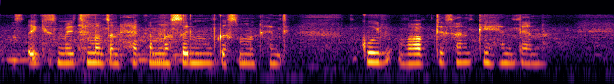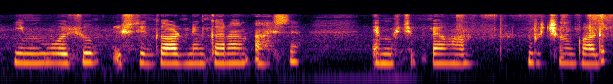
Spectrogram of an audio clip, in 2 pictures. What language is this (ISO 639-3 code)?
kas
